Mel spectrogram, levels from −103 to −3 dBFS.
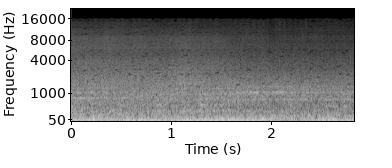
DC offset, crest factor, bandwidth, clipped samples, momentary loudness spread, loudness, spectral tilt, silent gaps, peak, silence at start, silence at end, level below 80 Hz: under 0.1%; 12 dB; 13.5 kHz; under 0.1%; 2 LU; -34 LUFS; -5.5 dB/octave; none; -16 dBFS; 0 s; 0 s; -36 dBFS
